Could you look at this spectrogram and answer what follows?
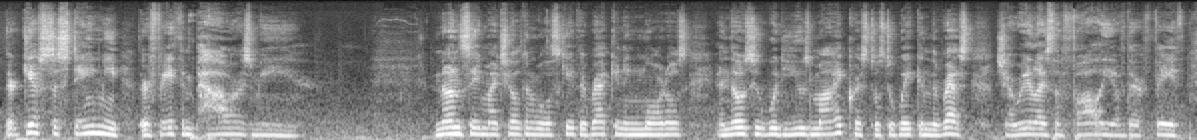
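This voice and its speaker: A man's voice: fairly high pitch, level tone, normal speed, pitched above the performer's own voice, lightly acted. A vengeful wind goddess , put on by a man narrating the game, speaks in a raised, haughty tone. She threatens mortals with grand, declaiming lines.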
